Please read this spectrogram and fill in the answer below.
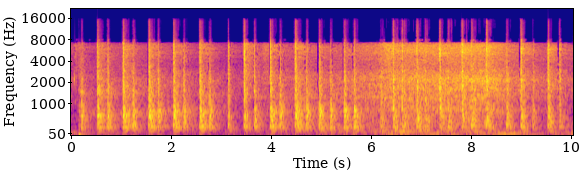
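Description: Small hammer tapping down a dent in a car's sheet-metal roof edge in paintless dent repair: steady sharp strikes about three a second, turning to quicker, lighter taps about six seconds in.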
